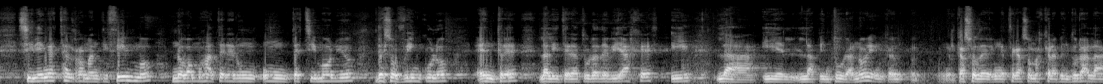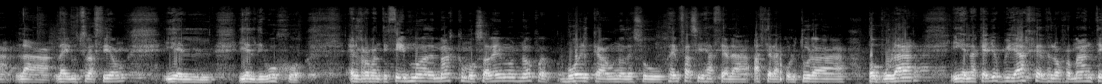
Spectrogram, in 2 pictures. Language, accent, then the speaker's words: Spanish; La Puebla de Cazalla, Andalusia, Spain; la reunión de Cantes Hondo de la Puebla de Cazalla, que es de donde yo vengo.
